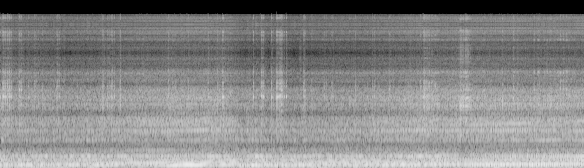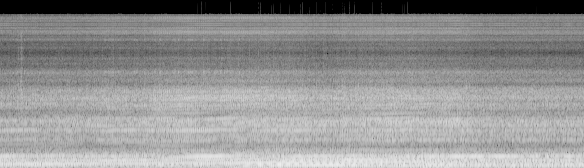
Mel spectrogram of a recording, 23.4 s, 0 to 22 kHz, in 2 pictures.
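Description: V8 race car engine heard from inside the stripped cabin, running at moderate, steady revs, its pitch rising slowly about two-thirds of the way through and then holding. A few sharp clicks sound in the first ten seconds.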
